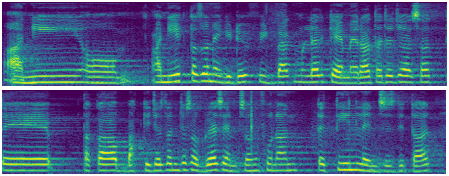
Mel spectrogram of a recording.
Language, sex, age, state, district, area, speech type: Goan Konkani, female, 18-30, Goa, Bardez, urban, spontaneous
